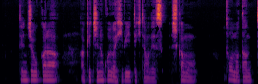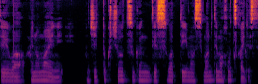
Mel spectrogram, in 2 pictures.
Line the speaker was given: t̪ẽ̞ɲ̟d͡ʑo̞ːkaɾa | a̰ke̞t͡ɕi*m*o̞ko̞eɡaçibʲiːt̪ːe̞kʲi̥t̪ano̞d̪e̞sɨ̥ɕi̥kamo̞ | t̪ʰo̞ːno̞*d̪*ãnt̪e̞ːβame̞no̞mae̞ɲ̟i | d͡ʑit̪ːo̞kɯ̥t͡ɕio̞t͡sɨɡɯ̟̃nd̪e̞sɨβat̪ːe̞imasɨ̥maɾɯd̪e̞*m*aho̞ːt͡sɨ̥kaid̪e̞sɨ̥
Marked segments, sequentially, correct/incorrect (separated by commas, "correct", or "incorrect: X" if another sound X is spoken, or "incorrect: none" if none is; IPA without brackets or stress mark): incorrect: n, incorrect: t̪, correct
